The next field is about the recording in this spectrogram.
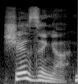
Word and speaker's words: Scherzinger: Like Zinger Burger. – I was trying to put too many... – too many syllables in there where there really wasn't calling for more syllables. – We'll go with Scherzinger. – Scherzinger. Just think Zinger Burger.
